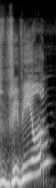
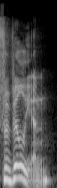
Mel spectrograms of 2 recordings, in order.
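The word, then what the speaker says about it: Vivillon: Um, and Vavilion was Vivian as in like the L's were silent, which like I kind of get the region's based off France, but like it's Vavilian.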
